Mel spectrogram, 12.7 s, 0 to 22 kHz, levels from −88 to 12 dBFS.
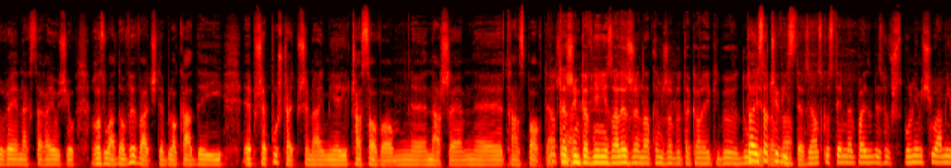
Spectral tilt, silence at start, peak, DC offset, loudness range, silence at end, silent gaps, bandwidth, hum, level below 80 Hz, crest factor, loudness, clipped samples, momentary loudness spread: -5.5 dB/octave; 0 s; -8 dBFS; under 0.1%; 4 LU; 0 s; none; 19 kHz; none; -64 dBFS; 18 dB; -27 LUFS; under 0.1%; 9 LU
